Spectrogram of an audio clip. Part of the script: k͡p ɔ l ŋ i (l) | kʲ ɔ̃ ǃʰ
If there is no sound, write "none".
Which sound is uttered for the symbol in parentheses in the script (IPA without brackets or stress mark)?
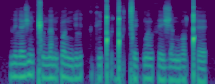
l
